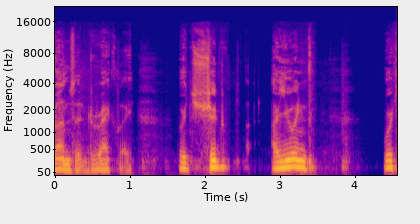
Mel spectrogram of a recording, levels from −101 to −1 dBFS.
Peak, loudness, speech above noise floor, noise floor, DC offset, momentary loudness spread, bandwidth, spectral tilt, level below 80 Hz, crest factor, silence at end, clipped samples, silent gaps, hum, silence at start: -6 dBFS; -23 LUFS; 41 dB; -62 dBFS; under 0.1%; 20 LU; 13.5 kHz; -6 dB/octave; -46 dBFS; 18 dB; 0 s; under 0.1%; none; none; 0 s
